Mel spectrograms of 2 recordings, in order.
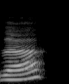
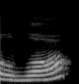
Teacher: Tapi waktu wo, pangkal lidah kita naik ke atas. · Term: isti'la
